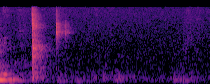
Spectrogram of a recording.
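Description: Two sharp clicks about a quarter of a second apart from a whiteboard marker being handled, then near silence with faint room tone.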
